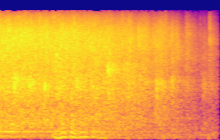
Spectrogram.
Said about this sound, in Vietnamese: Rồi cho tràng pháo tay.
